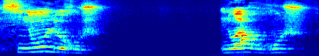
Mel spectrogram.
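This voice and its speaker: A woman's voice: medium pitch, fairly even intonation, very slow, fairly bright tone. A woman vlogger chatting casually to camera as she answers a question tag, hesitant, with many fillers and restarts. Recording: roomy echo.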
